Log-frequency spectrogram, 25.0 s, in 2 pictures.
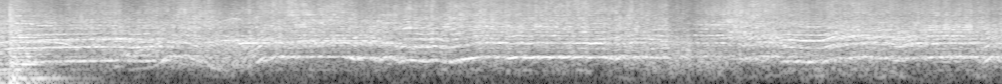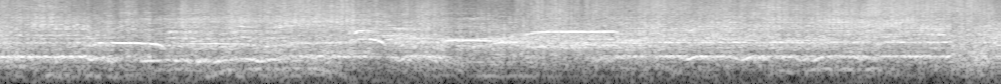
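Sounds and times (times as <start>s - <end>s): tyre screeching: 0.0s - 3.9s
engines revving: 0.0s - 25.0s.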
